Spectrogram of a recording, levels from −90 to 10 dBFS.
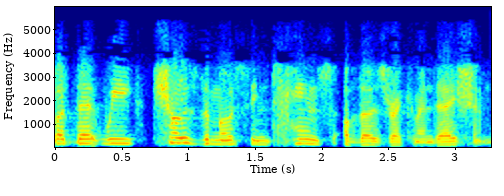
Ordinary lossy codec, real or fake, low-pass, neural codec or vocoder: MP3, 32 kbps; real; 5.4 kHz; none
